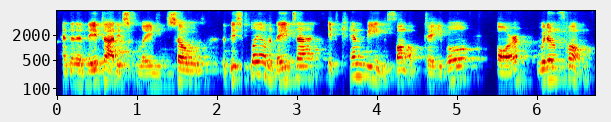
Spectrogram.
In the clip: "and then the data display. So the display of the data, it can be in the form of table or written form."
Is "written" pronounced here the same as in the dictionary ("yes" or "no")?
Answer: no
